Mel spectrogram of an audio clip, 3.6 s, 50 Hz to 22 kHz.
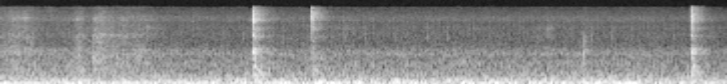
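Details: Sharp relay clicks repeating about every half second over a low hum; 8-9-year-old Samsung LN46A550 LCD TV won't turn on; bulging power-supply board capacitors suspected, two replaced.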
